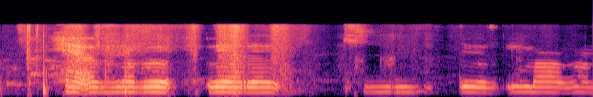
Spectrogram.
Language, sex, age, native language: Icelandic, male, 9, Icelandic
